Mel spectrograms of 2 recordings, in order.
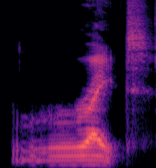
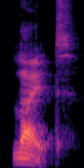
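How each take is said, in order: First: The word begins with an R sound. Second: The word begins with an L sound. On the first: The speaker calls it right. "in reality, it's like this" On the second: The speaker calls it wrong. "you probably said light"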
